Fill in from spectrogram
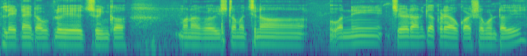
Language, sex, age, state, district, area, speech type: Telugu, male, 18-30, Telangana, Sangareddy, urban, spontaneous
